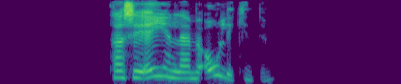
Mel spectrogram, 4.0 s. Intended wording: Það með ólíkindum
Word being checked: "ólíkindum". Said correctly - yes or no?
yes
